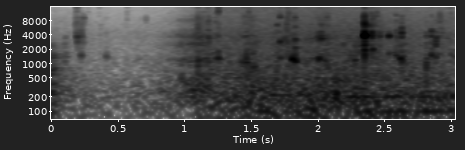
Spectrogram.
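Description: Close, crisp bites and chewing on a piece of dried honey lemon made from whole lemons, with small irregular crunches that get busier after the first second and one sharper crack midway, no talking.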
